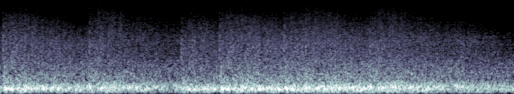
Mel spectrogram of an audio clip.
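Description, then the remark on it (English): A sustained barrage of heavy cannon fire from two fleets of sailing ships firing on each other, with deep overlapping booms merging into a continuous loud rumble for several seconds and no pauses or voices. “Just imagine the deafening sound of these ships unloading cannon fire on each other.”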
